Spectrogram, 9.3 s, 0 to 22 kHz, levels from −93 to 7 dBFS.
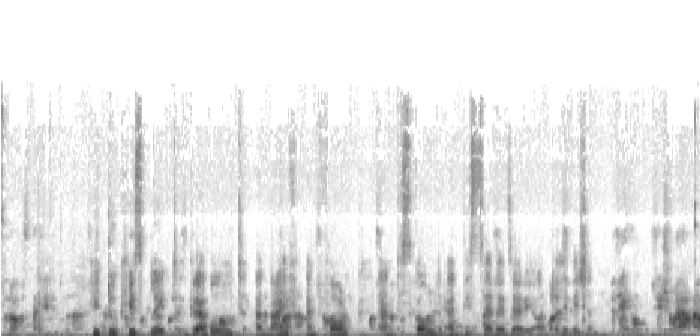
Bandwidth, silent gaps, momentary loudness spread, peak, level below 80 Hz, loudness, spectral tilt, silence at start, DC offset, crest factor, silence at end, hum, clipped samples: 16 kHz; none; 13 LU; -10 dBFS; -44 dBFS; -28 LUFS; -6 dB/octave; 0.05 s; under 0.1%; 18 dB; 0 s; none; under 0.1%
